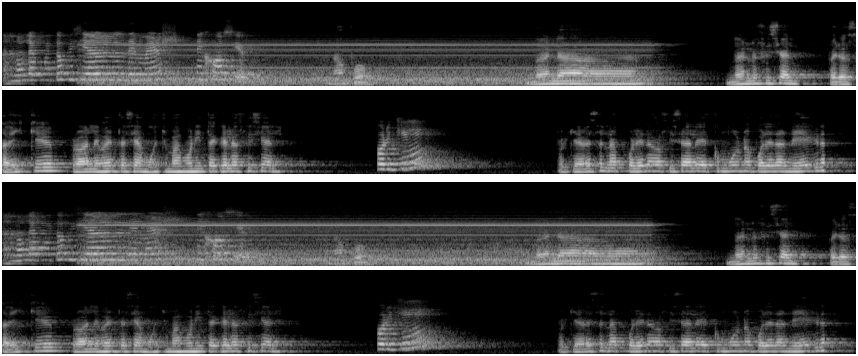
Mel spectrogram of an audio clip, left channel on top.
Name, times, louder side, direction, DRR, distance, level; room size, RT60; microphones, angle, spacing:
voice 1, 0.0-2.5 12.3-12.8, left 2 dB, 55° left, 3 dB, 1.3 m, -24 dB
sound 1, 0.7-6.5, right 1 dB, 25° right, 1.4 m, -28 dB
voice 2, 3.2-3.7 5.2-6.5 7.2-8.0 8.3-11.3 14.1-16.8, left 3 dB, 35° left, 14 dB, 0.4 m, -20 dB
14.0 x 7.5 x 2.8 m, 1.3 s
head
